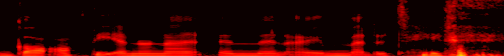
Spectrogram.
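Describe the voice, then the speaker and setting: A woman talks loudly at a fairly quick pace. Her pitch is high. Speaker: podcast co-host. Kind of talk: casual chat. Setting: inside a store.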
